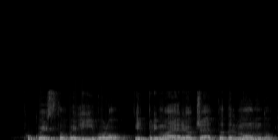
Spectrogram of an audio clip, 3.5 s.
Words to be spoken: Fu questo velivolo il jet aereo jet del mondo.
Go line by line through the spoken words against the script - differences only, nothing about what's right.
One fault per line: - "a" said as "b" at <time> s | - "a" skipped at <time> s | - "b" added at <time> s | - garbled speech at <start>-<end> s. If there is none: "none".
- "jet" said as "primo" at 1.8 s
